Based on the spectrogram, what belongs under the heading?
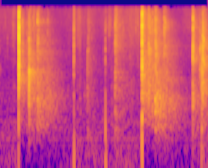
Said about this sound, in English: The first bit is clap, tap, tap. Okay, and then we go clap, tap, tap, clap, slap, slap. So that's the whole thing.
